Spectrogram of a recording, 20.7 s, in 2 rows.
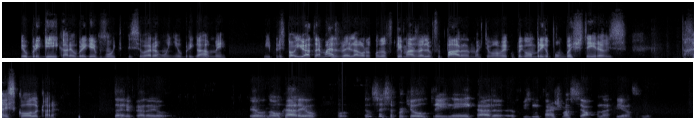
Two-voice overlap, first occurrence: none

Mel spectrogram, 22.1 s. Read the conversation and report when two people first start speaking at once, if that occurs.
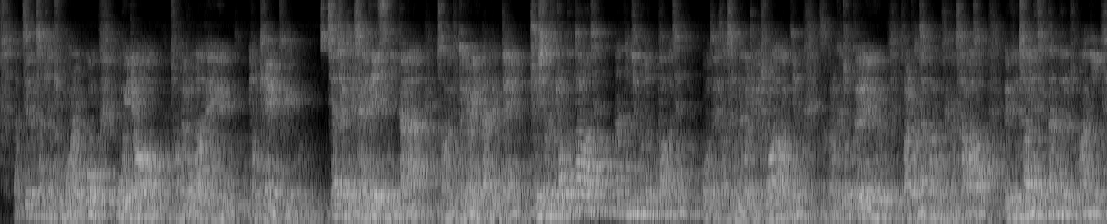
none

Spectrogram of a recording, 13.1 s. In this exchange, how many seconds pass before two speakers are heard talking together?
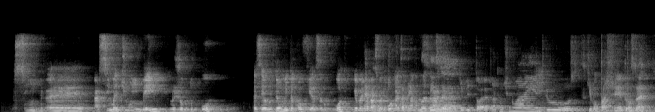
7.3 s

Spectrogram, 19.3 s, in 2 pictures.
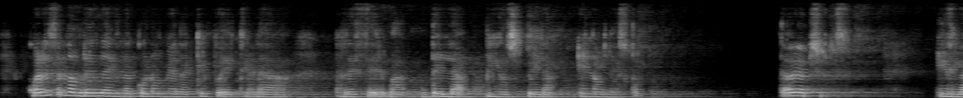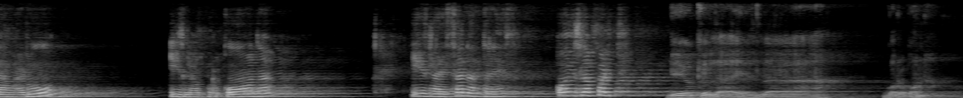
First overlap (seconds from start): none

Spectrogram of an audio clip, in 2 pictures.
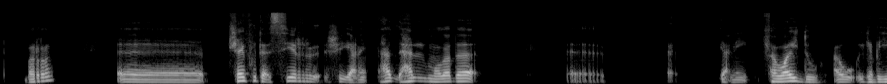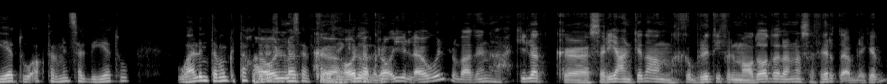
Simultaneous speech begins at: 11.4 s

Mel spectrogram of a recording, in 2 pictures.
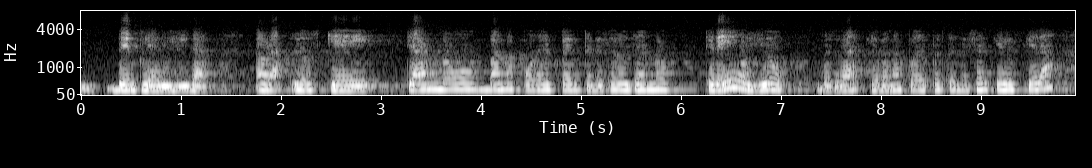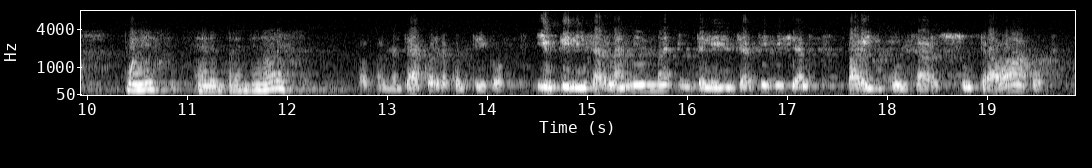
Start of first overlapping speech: none

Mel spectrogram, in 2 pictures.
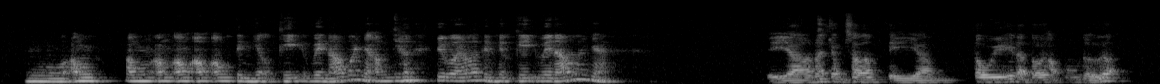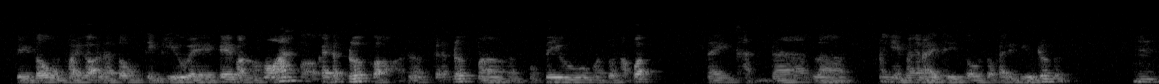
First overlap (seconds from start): none

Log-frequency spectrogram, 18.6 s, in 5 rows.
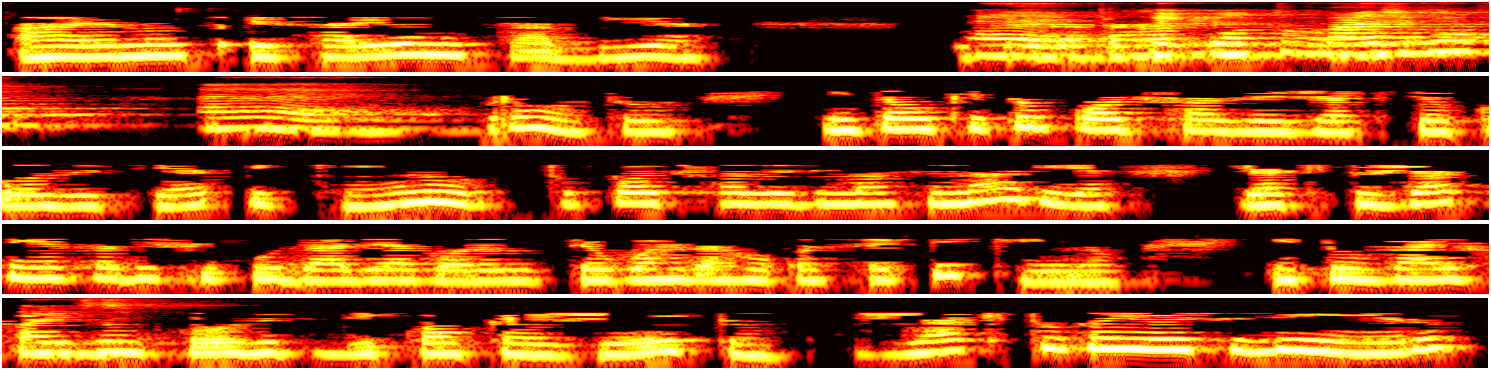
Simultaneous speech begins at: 2.4 s

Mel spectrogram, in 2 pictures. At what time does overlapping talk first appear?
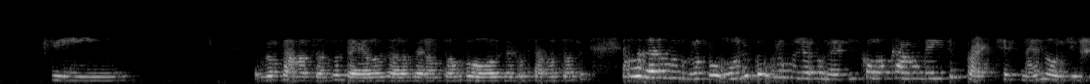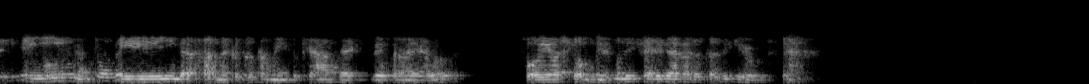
10.8 s

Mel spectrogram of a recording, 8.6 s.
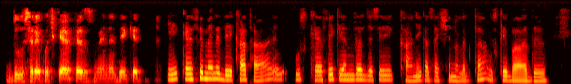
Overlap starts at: none

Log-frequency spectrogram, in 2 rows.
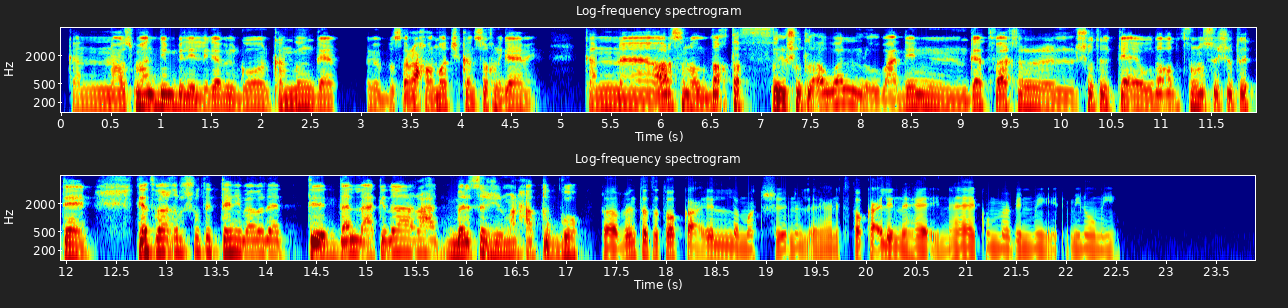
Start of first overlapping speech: none

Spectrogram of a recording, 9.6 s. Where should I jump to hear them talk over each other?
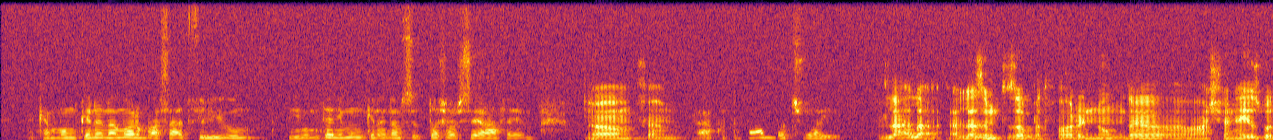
none

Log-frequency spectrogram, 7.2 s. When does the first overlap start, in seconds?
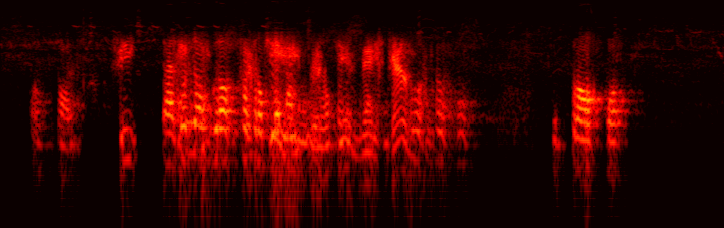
1.7 s

